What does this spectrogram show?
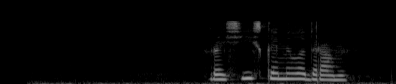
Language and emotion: Russian, neutral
